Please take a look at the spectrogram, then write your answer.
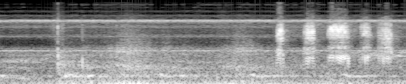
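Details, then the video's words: Budgerigar chirping: a quick burst of about five short, bright, high-pitched chirps close together, over a low background rumble. "Budgies chirping sound"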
